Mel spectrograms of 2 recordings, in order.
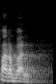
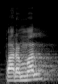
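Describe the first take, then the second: First: The middle consonant is a V sound. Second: The middle consonant is an M sound. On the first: The speaker calls it right. "परवल होते हैं" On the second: The speaker calls it wrong. "परमल नहीं होते"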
